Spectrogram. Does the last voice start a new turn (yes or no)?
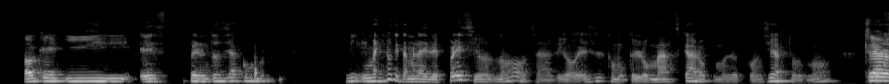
yes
